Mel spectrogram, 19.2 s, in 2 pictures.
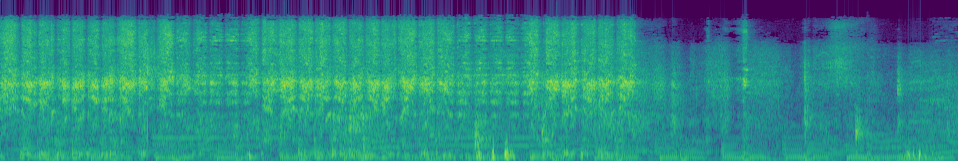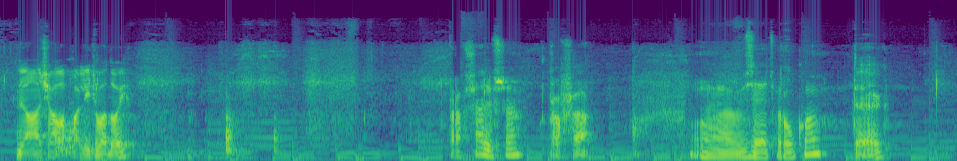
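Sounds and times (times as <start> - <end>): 
knife being sharpened on a whetstone: 0.0 - 8.6, 11.0 - 13.4
quieter scrapes and taps: 0.0 - 9.3, 11.4 - 12.5
speech: 9.9 - 11.0, 14.2 - 15.6, 16.6 - 18.5.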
